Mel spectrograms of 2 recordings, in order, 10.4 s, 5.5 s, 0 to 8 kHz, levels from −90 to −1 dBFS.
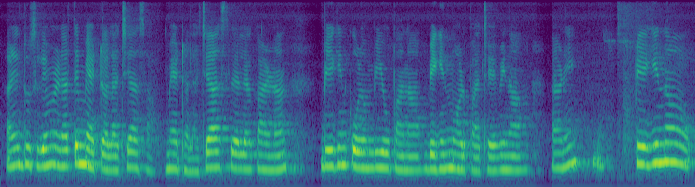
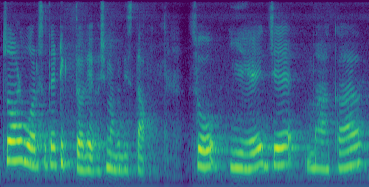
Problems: none marked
